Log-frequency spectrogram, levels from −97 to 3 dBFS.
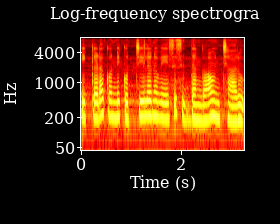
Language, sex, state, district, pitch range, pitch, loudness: Telugu, female, Andhra Pradesh, Srikakulam, 190-215 Hz, 200 Hz, -17 LUFS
